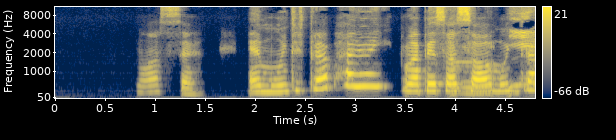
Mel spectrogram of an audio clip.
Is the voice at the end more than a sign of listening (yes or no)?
yes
